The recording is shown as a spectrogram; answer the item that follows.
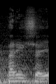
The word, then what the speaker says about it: parrilla: But then the, maybe the second thing I saw was just the way you'd laid it out, just like, um, is it called a parrilla? Parisha, yeah. Parisha. So I've, I've, I've, Parrilla in Spain, Parisha, back to the pronunciation yeah, Argentina.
